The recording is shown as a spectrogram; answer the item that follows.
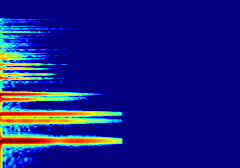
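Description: A metallic bell-like ding sound effect ringing out after its strike and fading away, gone about a second and a quarter in.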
